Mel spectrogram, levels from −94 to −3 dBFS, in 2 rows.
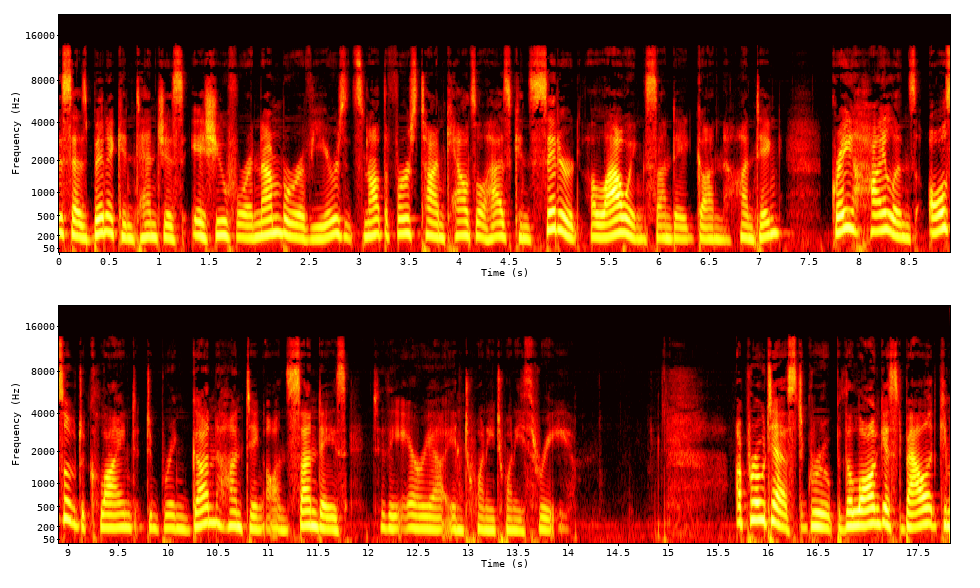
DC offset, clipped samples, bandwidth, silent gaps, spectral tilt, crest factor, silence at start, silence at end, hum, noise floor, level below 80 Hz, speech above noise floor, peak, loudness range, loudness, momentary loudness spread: under 0.1%; under 0.1%; 14 kHz; none; -5 dB/octave; 20 dB; 0 s; 0 s; none; -59 dBFS; -48 dBFS; 39 dB; 0 dBFS; 7 LU; -21 LUFS; 12 LU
